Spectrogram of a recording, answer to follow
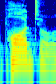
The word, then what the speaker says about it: Porto: Porto. We don't pronounce the R, but it's okay.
